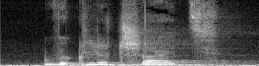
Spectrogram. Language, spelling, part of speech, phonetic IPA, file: Belarusian, выключаць, verb, [vɨklʲuˈt͡ʂat͡sʲ], Be-выключаць.ogg
- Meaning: 1. to switch off, to turn off, to disable (to put something out of operation) 2. to exclude 3. to remove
